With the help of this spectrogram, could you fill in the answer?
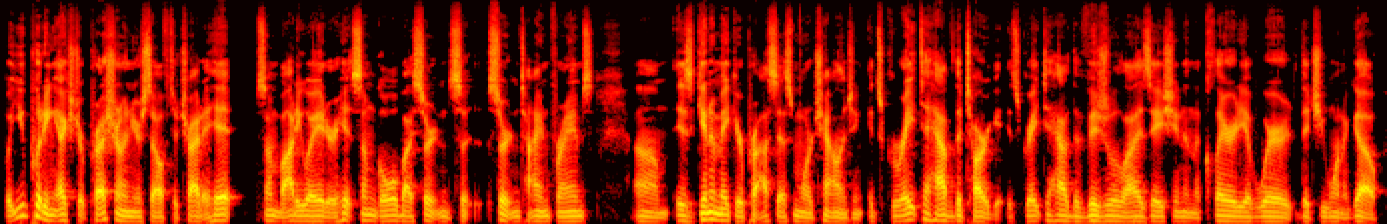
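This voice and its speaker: Deep-voiced earnest podcast coach. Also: male voice, fairly quick, no echo, studio quality. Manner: earnest, coaching, calls listeners "dude". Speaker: podcast co-host. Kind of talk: casual podcast talk.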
